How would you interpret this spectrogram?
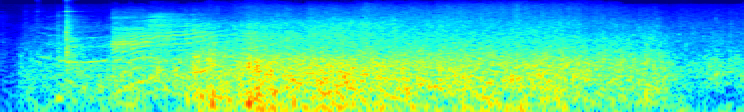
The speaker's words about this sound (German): Das Fenster können auftun und das Rauschen vom Meer hören.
